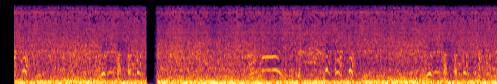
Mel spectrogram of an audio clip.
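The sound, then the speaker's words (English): Loud, constant rushing floodwater surges around a city bus, a dense roar filling the whole clip, with faint voices and laughter of passengers on the bus mixed underneath. “It sounds like they're whitewater rafting, not riding a city bus.”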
